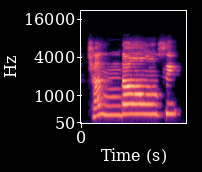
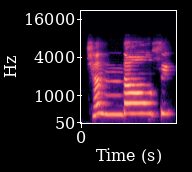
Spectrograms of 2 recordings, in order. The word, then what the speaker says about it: छन्दांसि: उसके बाद है स, उसके साथ छोटी की मात्रा, जो ये अनुस्वार है उसका उच्चारण हम क्या करेंगे, आधा व, छंदांसी, छंदांसी।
